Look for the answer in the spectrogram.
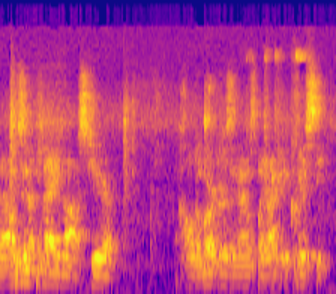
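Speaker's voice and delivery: usual speaking voice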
